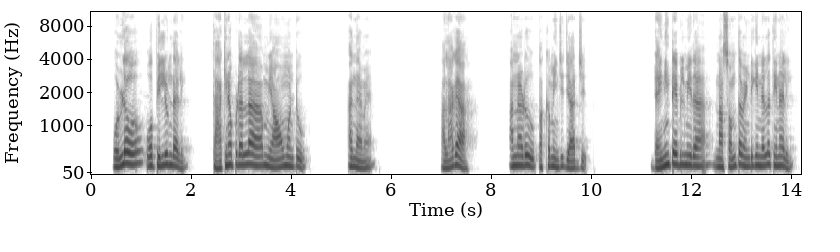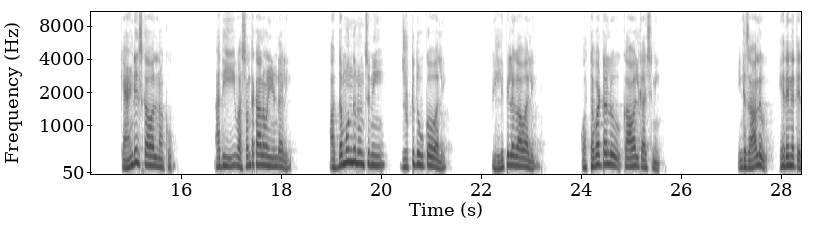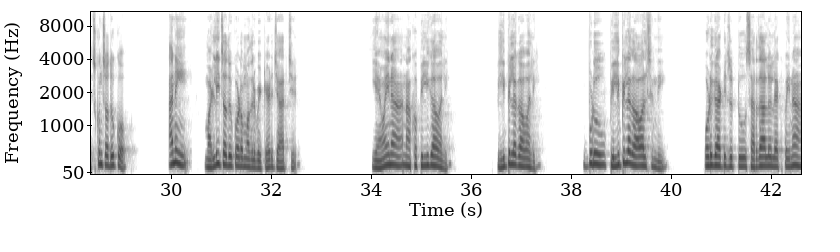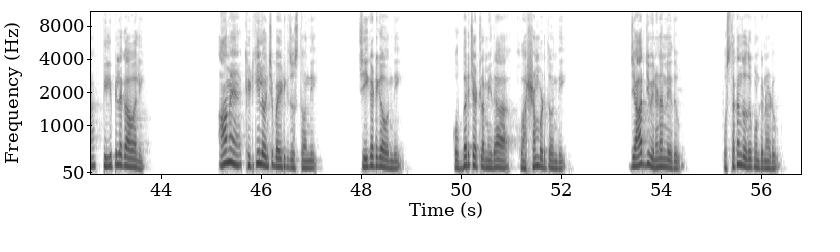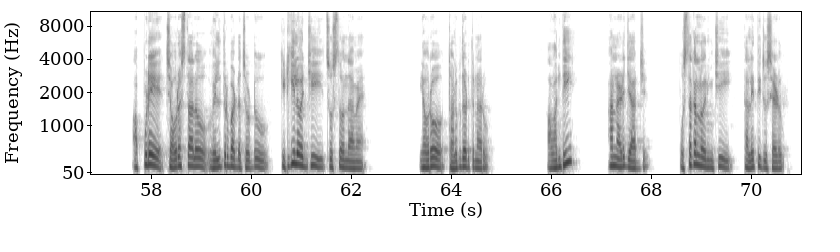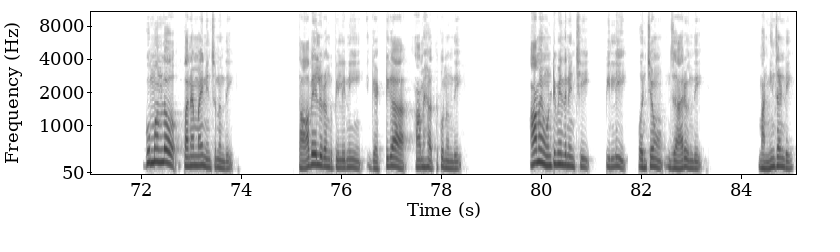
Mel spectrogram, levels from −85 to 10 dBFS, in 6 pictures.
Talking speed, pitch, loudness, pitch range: 80 wpm, 165 Hz, -24 LUFS, 145-190 Hz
